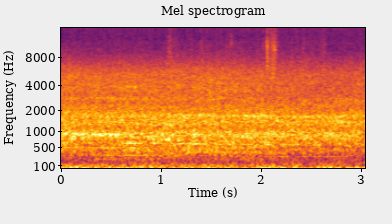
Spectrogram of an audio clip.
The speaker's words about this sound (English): And that loud traffic noise you hear is, of course, the I-680 corridor.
